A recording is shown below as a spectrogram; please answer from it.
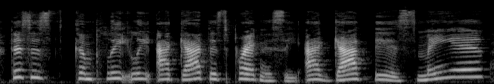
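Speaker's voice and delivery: high giddy bravado; euphoric, pumped-up boast. Retold or imitated.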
